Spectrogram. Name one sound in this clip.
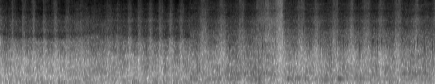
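A rotary wire brush whirs and scrapes against metal with a harsh, pulsing hiss.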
